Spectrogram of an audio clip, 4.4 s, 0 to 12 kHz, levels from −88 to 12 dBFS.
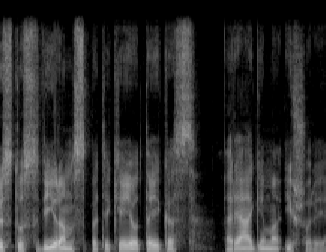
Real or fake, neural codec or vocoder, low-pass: fake; vocoder, 44.1 kHz, 128 mel bands every 256 samples, BigVGAN v2; 10.8 kHz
